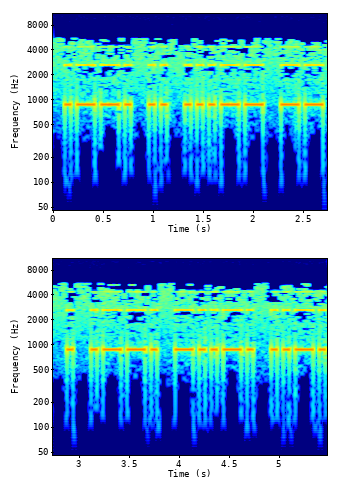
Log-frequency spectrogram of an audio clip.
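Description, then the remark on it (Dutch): A radio repeater sends its identification as a steady, high-pitched tone keyed on and off in a rapid Morse-like pattern of short and long beeps, clear and continuous, with no voices. “Oké, de repeater heeft even voorrang.”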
